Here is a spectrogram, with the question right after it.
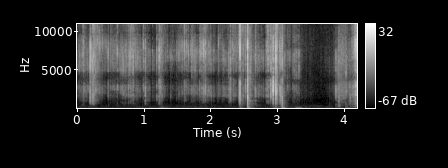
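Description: Taped, sticky fingertips press, stick to and scratch the bubbles of a clear plastic bubble wrap sheet on a table. The result is a steady, bright crinkling and crackling, with sharper snapping peaks near the three-second mark. The sound drops to near silence briefly, then the crinkling resumes.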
